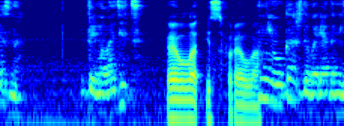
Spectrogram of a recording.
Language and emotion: Russian, neutral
